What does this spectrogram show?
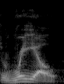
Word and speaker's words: Rayo: but tonight Echo and Rayo yo these guys matched up really really well together um we've seen Echo take a normal move and and be able to hang on to it it's pronounced Rio okay very good um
